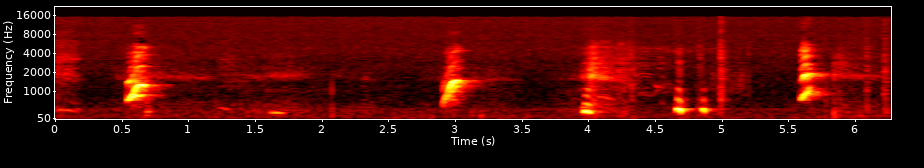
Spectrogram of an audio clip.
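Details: A baby with hiccups: brief, abrupt, squeaky gulps recurring about every second, with faint breathing between.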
